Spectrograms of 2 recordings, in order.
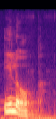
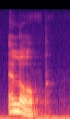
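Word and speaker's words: elope: এল ও পি ই শব্দটির American pronunciation হচ্ছে ইলোপ এবং ব্রিটিশ প্রোনাউন্সিয়েশন হচ্ছে এলোপ দুইটাই কারেক্ট আপনি যেকোনো একটি ব্যবহার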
